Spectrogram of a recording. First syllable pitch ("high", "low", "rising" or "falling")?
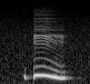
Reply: falling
